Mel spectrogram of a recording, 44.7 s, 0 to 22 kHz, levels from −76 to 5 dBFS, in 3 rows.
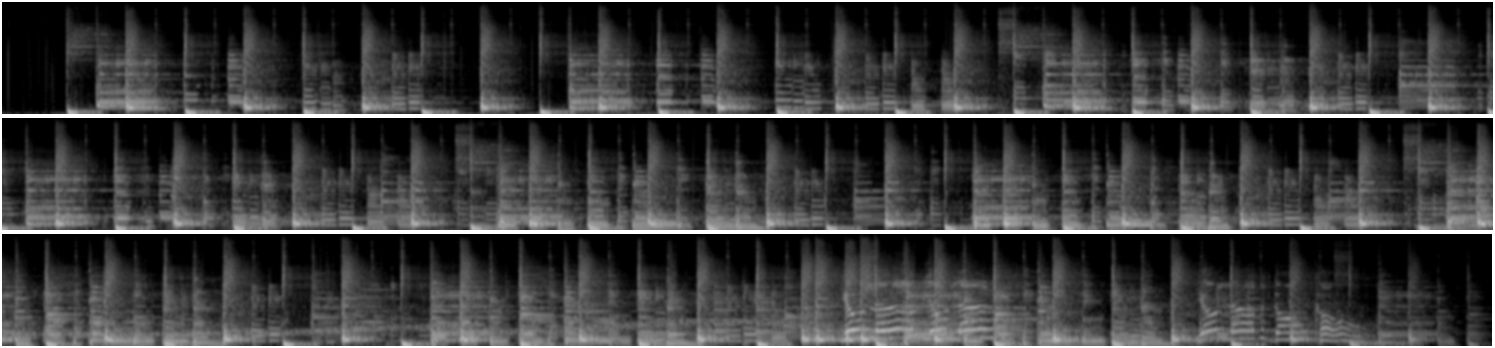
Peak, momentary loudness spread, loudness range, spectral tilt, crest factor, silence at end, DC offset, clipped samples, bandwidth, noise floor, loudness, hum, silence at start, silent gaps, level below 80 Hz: -6 dBFS; 10 LU; 5 LU; -5 dB/octave; 22 dB; 0.15 s; under 0.1%; under 0.1%; over 20 kHz; -58 dBFS; -27 LUFS; none; 0.65 s; none; -38 dBFS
